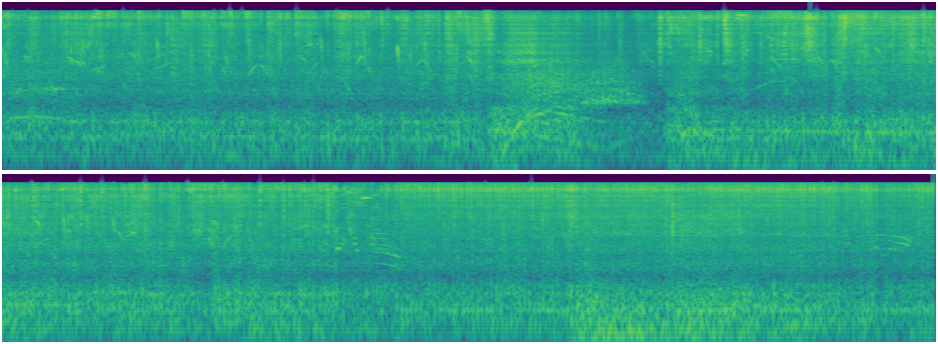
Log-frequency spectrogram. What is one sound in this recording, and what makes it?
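A heavy vehicle engine rumbles and revs.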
